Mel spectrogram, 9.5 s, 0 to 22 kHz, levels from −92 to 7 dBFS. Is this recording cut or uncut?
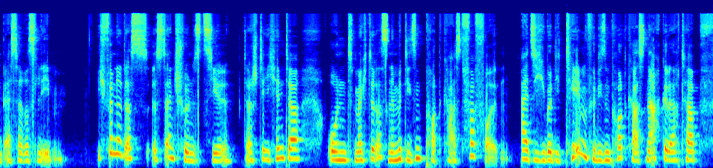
cut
